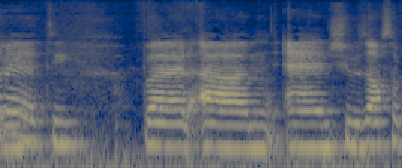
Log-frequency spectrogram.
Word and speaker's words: Ferretti: It's actually called Ferretti. Yeah, you have to really pronounce it. You know, Italian, guys. Italian, obviously. Ferretti.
